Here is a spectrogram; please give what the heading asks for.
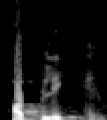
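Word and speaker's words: oblique: চ্যাকের বানানটা হচ্ছে সি এইচ ই সি K cheque cheque. এখন আসুন অব্লিক অব্লিক, ও ইউ বি এল এ কে অব্লিক অব্লিক, এখানে ইউ ই উচ্চারিত হলো না।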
